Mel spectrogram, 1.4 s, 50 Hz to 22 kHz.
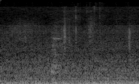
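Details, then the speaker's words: UK learner car, first driving lesson, in neutral with gas held so the rev counter sits between 1 and 2 (thousand rpm): steady even low drone with no knocks or misses, ideal revs for moving off; normal engine revs in neutral. "Yeah, so when you hear that level of noise? Yeah, that's what you want. So whenever you're moving off, this is the kind of noise that you want, yeah?"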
